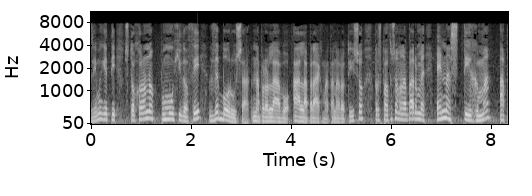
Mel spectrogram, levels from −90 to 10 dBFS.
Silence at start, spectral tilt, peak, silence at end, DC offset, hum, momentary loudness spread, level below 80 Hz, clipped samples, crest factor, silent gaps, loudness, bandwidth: 0 s; -5.5 dB/octave; 0 dBFS; 0 s; under 0.1%; none; 6 LU; -36 dBFS; under 0.1%; 12 dB; none; -13 LUFS; 8 kHz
